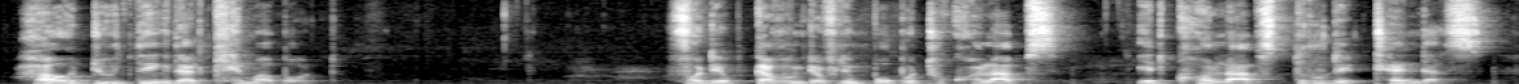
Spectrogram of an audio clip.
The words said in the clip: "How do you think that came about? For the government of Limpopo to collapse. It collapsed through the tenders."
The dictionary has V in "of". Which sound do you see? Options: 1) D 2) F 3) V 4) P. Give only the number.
2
